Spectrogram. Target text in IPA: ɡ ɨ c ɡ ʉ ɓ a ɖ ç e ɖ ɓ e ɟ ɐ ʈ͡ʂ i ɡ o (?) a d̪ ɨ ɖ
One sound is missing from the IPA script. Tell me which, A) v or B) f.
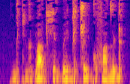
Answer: B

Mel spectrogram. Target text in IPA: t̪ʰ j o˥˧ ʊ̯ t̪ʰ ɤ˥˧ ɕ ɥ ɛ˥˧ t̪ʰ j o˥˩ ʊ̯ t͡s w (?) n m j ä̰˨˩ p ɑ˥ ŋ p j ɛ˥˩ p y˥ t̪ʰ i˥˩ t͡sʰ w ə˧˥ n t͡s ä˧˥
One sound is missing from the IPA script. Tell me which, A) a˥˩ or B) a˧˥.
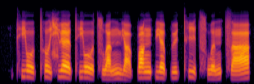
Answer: B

